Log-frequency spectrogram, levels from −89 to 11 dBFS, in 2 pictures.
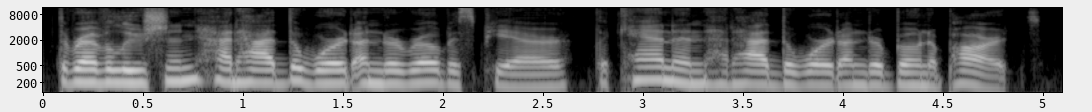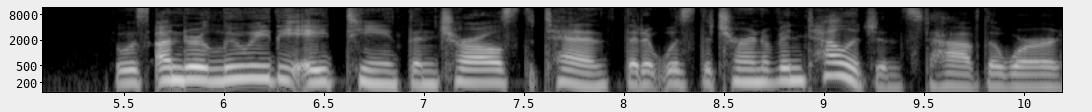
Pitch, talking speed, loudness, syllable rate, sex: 190 Hz, 220 wpm, -20 LUFS, 6.0 syllables/s, female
